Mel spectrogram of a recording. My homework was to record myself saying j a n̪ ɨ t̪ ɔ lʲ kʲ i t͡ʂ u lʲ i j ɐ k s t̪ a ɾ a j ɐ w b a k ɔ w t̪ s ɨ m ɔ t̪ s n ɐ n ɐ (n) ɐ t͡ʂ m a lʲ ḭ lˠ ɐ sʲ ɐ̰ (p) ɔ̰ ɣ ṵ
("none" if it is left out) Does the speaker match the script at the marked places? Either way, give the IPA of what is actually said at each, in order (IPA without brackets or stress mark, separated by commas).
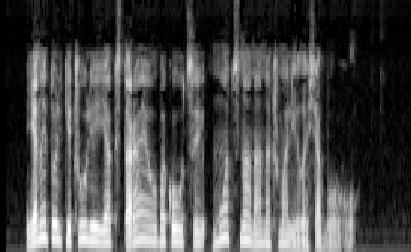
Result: n, b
